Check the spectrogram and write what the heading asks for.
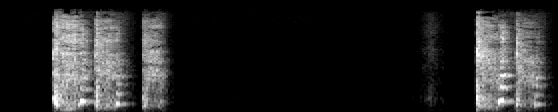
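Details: Deep coughing continuing in someone who reports feeling a bit better.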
